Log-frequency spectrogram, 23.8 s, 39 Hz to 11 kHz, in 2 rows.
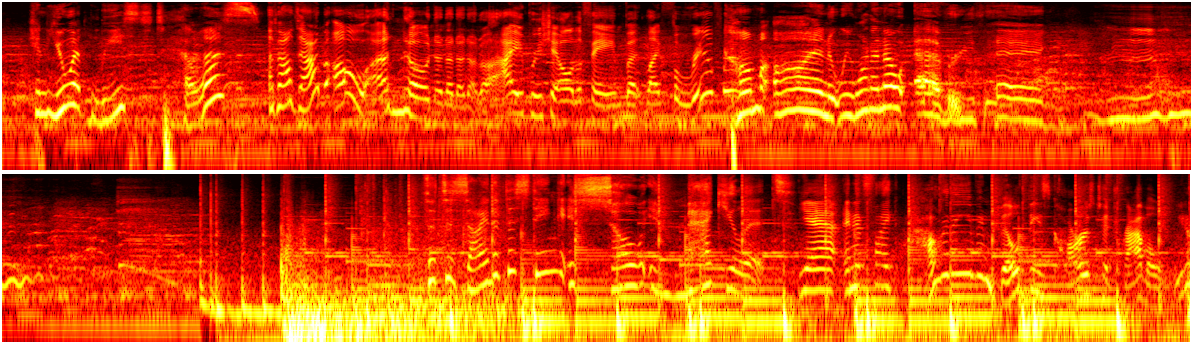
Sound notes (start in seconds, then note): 10.6 Bailey nervously chuckles; 13.9 rumbling footstep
